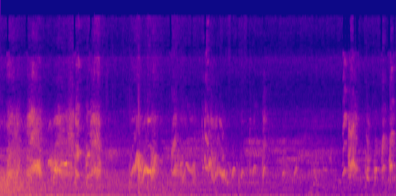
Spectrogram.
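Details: Budgerigars in a mini aviary during hand feeding chatter in quick, overlapping high chirps and warbles, several birds calling at once, over a low steady hum.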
